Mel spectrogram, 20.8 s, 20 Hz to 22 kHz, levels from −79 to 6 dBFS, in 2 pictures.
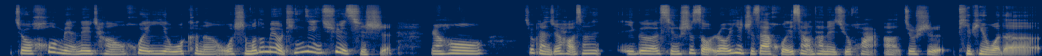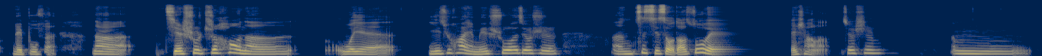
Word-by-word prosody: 就 210 -4 +1
后 305 +9 -2
面 200 -7 -1
那 200 0 +2
场 180 -5 -6
会 200 -2 0
议 190 -1 -1
我 175 +1 0
可 200 +1 -7
能 170 -1 -6
我 - - -1
什 185 +1 -3
么 205 - +3
都 330 - -1
没 335 - +1
有 - - +3
听 280 +5 -3
进 320 -7 0
去， 260 +1 +1
其 195 -4 -2
实， 160 +1 -6 0.4
然 190 0 -2
后 210 -1 +1 0.4
就 255 - -5
感 195 -6 -1
觉 185 - 0
好 180 -4 -2
像 210 +3 -3 0.3
一 185 - -2
个 195 -1 +1
行 190 -2 -2
尸 235 +4 -3
走 - - 0
肉， 190 0 +2
一 255 0 +3
直 205 -4 -4
在 185 -1 +3
回 175 - -1
想 190 -2 +1
他 190 +1 -2
那 175 -2 -2
句 165 +1 -4
话， 170 0 -7
啊， - - -7
就 185 - -3
是 400 - -4
批 - - -2
评 180 -2 -1
我 145 -2 0
的 - - -5
那 155 -3 +2
部 165 +1 -3
分， 165 0 -7 0.3
那 175 -4 +1 0.4
结 190 - +8
束 235 +4 +4
之 245 +3 +4
后 260 0 +4
呢， 180 -2 +1 0.3
我 175 0 -1
也 160 -3 0 0.3
一 190 +1 +2
句 245 +5 -2
话 245 -1 +2
也 185 - 0
没 170 +2 +1
说， 230 +3 +4
就 225 -1 +4
是， 200 -3 -2 0.5
嗯， 185 0 -1
自 195 +7 +6
己 225 -4 +8
走 200 - +10
到 160 +1 +4
座 270 +9 +2
位 170 -2 +2 0.6
上 175 +2 -4
了。 - - -11
就 225 - 0
是 230 0 -4 0.7
嗯， 195 0 -2
195 Hz, 235 characters per minute, -21 LUFS, 175-220 Hz, 0.7 s, 走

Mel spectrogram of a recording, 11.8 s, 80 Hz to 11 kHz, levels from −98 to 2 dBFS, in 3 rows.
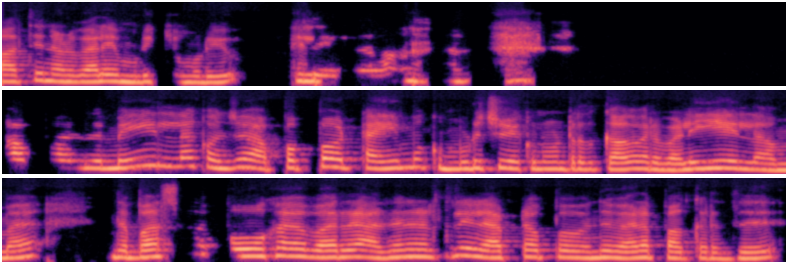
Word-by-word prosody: பார்த்து 210 +3 0
என்னோட 215 -2 +1
வேலைய 215 +1 +2
முடிக்க 205 0 -4
முடியும் 190 +2 -2 0.3
இல்லேங்களா! 220 +7 -2 2.1
அப்போ, 275 0 -3
அந்த 255 0 -3
மெயில்ல 315 +3 -1
கொஞ்சம் 260 +1 +2
அப்பப்போ 265 +5 0 0.2
டைமுக்கு 255 +2 0
முடிச்சு 245 +2 0
வைக்கணுன்றதுக்காக 225 -2 0
வேற 220 -2 +1
வழியே 235 +5 +3
இல்லாம, 200 -3 0 0.5
இந்த 220 -2 0
பஸ்ல 240 +7 0 0.2
போக, 255 +1 +5 0.2
வர 220 +1 +4
அந்த 205 +2 +1
நேரத்துலேயே 240 +3 0
லேப்டாப்வு 220 +1 0
வந்து 210 +2 +2
வேல 205 +2 +4
பார்க்கிறது, 190 -1 -1
230 Hz, 140 wpm, -22 LUFS, 210-255 Hz, 2.1 s, போக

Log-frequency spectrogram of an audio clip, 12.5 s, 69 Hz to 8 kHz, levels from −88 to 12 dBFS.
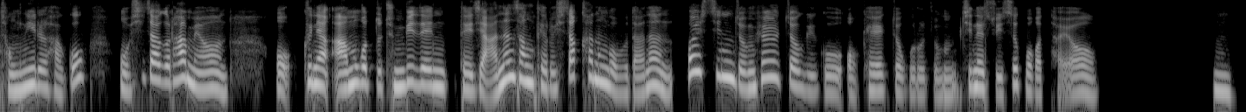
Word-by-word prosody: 정리를 200 +5 +2
하고 190 - -4 0.3
어 180 -3 -2
시작을 265 - 0
하면 190 - +2 0.5
어 - - -1
그냥 225 -4 +4
아무것도 225 +2 +3
준비된 210 0 +2
되지 175 -1 -1
않은 265 +13 +5
상태로 235 -9 +2
시작하는 295 +2 +1
거보다는 165 +1 -1 0.2
훨씬 345 -5 +4
좀 190 -4 0
효율적이고 195 - -3
어 150 -2 -9
계획적으로 165 -4 -6
좀 140 +1 -10
지낼 200 -1 +1
수 - - -16
있을 150 +9 -4
것 175 -6 -7
같아요. 155 0 -7 1.2
음. 165 -2 -3
195 Hz, 295 characters per minute, -24 LUFS, 165-240 Hz, 1.2 s, 않은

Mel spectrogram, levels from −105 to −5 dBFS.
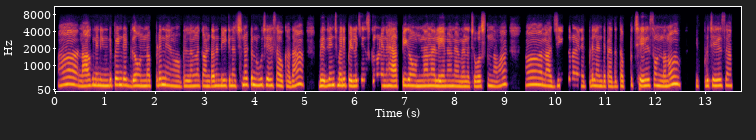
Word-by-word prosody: ఆహ్, 270 0 +1
నాకు 210 +2 +2
నేను 230 - +1
ఇండిపెండెంట్‌గా 225 -1 +1
ఉన్నప్పుడే 215 +3 -1
నేను 220 -3 -2 0.2
పిల్లల్ని 210 +1 -1
కంటాను. 205 +1 +1
నీకు 220 0 0
నచ్చినట్టు 255 +4 +1
నువ్వు 240 +1 0
చేశావు 230 -3 +1
కదా! 205 +6 -1 0.5
బెదిరించి 235 +3 +3
మరి 235 +1 +2
పెళ్ళి 210 0 +3
చేసుకున్నావు. 220 0 -7
నేను 215 0 +1
హ్యాపీగా 215 +2 +2
ఉన్నానా, 215 +1 +1
లేనా 205 +1 +3
అని 205 -1 -1
నన్ను 190 -1 -1
చూస్తున్నావా? 200 +3 -1 0.5
ఆ! - - 0 0.3
నా 210 - +1
జీవితంలో 230 +3 -6
నేనెప్పుడు 200 0 -5
ఇలాంటి 205 -2 -1
పెద్ద 190 0 -4
తప్పు 200 +5 -6
చేసుండను. 220 +1 +2 0.5
ఇప్పుడు 215 +2 -3
చేసాను. 225 0 0
215 Hz, 150 wpm, -25 LUFS, 205-230 Hz, 0.5 s, బెదిరించి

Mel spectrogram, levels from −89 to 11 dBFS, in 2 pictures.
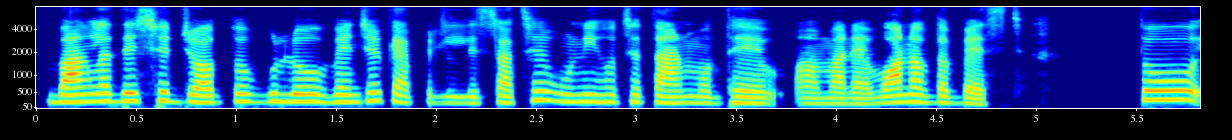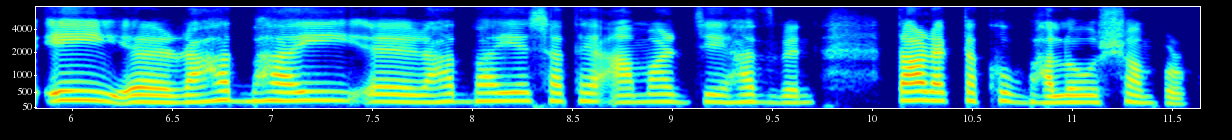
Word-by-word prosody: বাংলাদেশে 230 +3 +4
যতগুলো 220 +3 0 0.2
venture 210 +4 -1
capitalist 180 -2 -6
আছে 185 +9 -5
উনি 215 0 -4
হচ্ছে 210 0 -5
তার 180 -1 +3
মধ্যে 180 +1 -3 0.3
আ - - -5
মানে 160 -1 -2
ওয়ান 200 +2 +5
অব 205 - -3
দা - - -1
বেস্ট। 150 -2 -5 0.7
তো - - +5 0.4
এই 270 - +4 0.2
অ্যা 210 - +6 0.2
রাহাত 245 +6 +1
ভাই 250 -1 +4 0.4
এ - - +2 0.2
রাহাত 220 +2 -2
ভাইয়ের 240 0 +1
সাথে 235 0 -2 0.2
আমার 220 +2 -2
যে 215 - -2
হাসব্যান্ড 195 -2 -4 0.4
তার 255 +1 +9
একটা 245 +1 -2
খুব 240 -2 -3
ভালো 190 +1 +2 0.2
সম্পর্ক। 185 -7 -5
210 Hz, 165 wpm, -22 LUFS, 190-235 Hz, 0.7 s, তার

